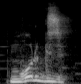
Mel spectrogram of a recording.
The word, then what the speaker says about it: Morgs: mors more mors and a hard G not a soft one so there's no confusion morgs thank you I would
